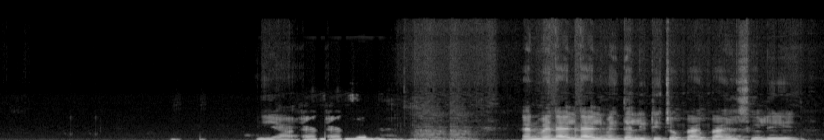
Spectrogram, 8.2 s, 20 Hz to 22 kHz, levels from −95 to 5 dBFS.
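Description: Overlapping chunks: each new chunk began 250 ms before the previous one ended, so a quarter-second of speech replays as a stutter at 0.74, 1.99, 3.24, 4.49, 5.74 and 6.99 s.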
